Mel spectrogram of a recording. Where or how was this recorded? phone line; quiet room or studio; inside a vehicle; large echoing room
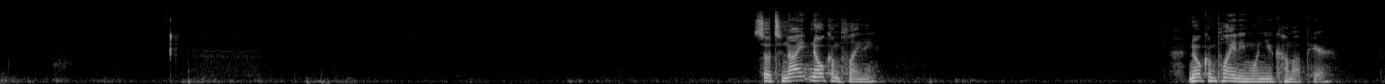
large echoing room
